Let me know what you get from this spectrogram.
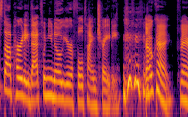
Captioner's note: laughs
